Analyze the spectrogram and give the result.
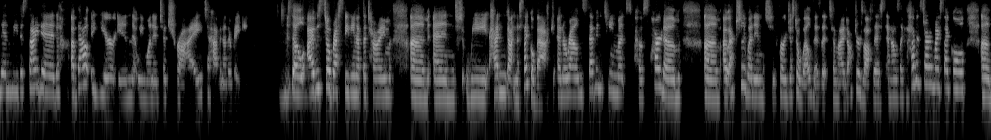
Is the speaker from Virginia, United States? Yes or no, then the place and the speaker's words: yes; Staunton, Virginia, United States; moved away as an adult; also born or lived in Durham, North Carolina; my hometown, which is a very small rural town in Virginia called Stanton.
